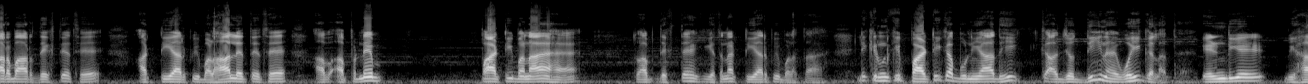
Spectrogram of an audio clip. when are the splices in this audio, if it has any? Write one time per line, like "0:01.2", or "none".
0:11.9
